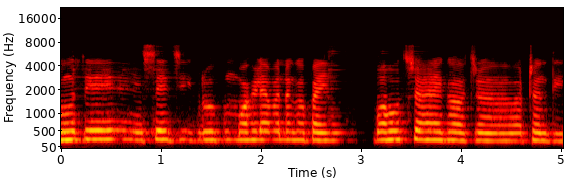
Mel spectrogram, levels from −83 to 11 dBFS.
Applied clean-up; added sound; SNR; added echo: neural mask model DeepFilterNet 3.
